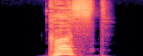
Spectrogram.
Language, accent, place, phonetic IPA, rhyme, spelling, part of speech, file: German, Germany, Berlin, [kɔst], -ɔst, Kost, noun, De-Kost.ogg
- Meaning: 1. food, fare, diet, board, commons 2. meal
